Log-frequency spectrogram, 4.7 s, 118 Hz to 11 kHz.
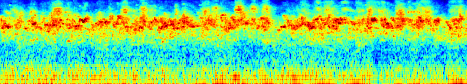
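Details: Morning chorus from a colony of about 40 budgies, chirping as happy birds do; a steady wash of bright, rapid twitters and short squeaks from many birds at once over a soft low hum.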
